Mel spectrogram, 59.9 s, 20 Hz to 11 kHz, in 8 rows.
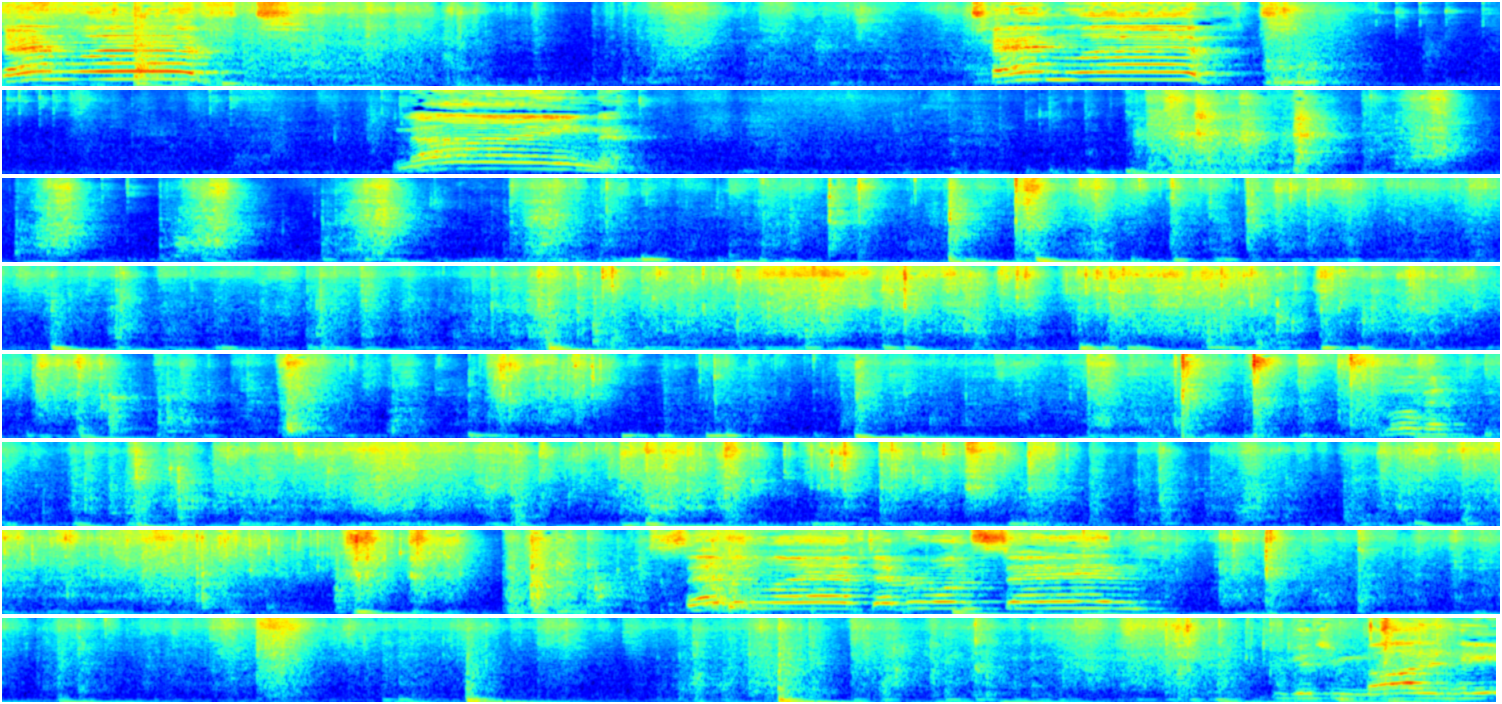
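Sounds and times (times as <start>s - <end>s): foil and cardboard crinkling: 19.1s - 33.3s, 34.8s - 47.7s, 48.5s - 59.9s.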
